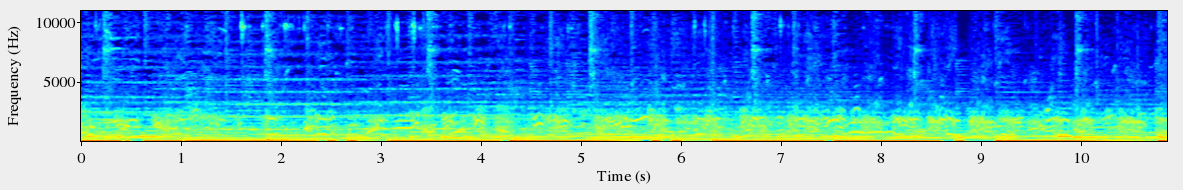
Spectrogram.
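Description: A pack of harnessed huskies keeps up a chorus of high, wavering yelps and howls. Over it runs background music with heavy, steady bass notes that change every second or two.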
